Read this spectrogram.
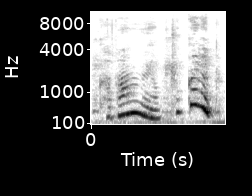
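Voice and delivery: high, puzzled squeal of surprise; surprised squeak. Real, not acted. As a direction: squeak out your confusion. Lipstick cap won't close.

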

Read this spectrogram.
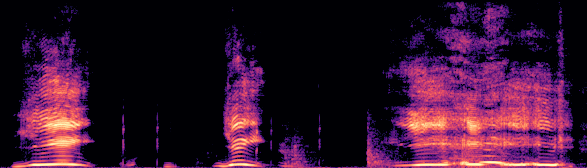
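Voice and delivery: high cries breaking into laughter; high, losing-it whoops; frantic yells. Real, not acted. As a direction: yell until it cracks into a helpless laugh. Repeated launch cries breaking into laughter.

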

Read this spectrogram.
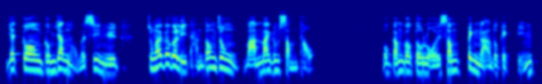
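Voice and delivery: plain reading voice

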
